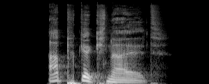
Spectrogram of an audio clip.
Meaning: past participle of abknallen
- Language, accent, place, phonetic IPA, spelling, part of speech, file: German, Germany, Berlin, [ˈapɡəˌknalt], abgeknallt, verb, De-abgeknallt.ogg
